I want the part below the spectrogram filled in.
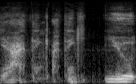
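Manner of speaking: whispered urging. Retold or imitated. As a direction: keep it hushed. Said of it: "I whisper".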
